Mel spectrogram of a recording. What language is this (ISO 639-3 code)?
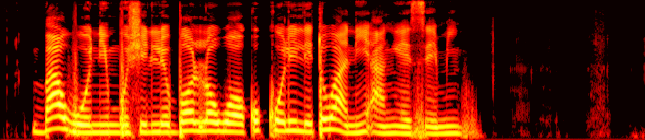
yor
